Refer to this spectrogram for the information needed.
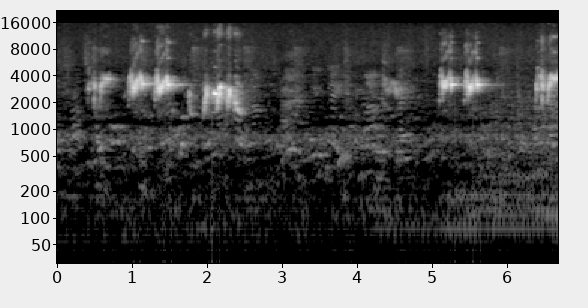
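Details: A trapped red-whiskered bulbul, afterwards set free, sings lively warbling phrases in two bursts, the first in the opening seconds and the second near the end, separated by a quieter pause with faint background noise.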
